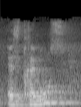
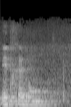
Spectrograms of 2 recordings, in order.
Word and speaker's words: Étrémont: Alors, vous avez un mot qui est amusant, parce que la commune d'Étrémont, maintenant, enfin, Estrémons, pour parler comme un étranger, sur la route de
